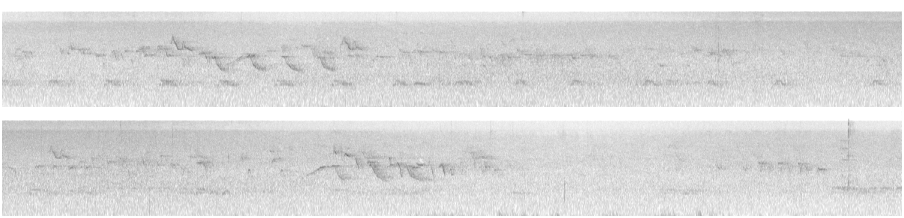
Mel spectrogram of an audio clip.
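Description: Several birds calling in the trees over a steady outdoor background hiss: clusters of sharp falling chirps, and a string of short repeated lower notes.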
